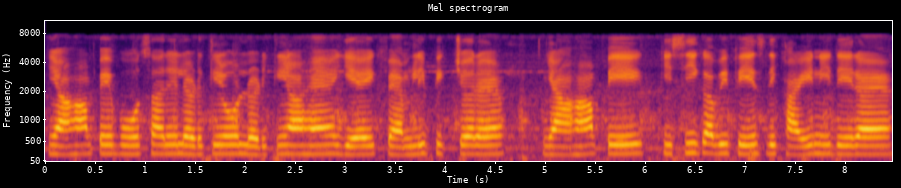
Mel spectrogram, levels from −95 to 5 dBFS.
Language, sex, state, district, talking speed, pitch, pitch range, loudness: Hindi, female, Rajasthan, Bikaner, 170 wpm, 205 Hz, 195-210 Hz, -13 LUFS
